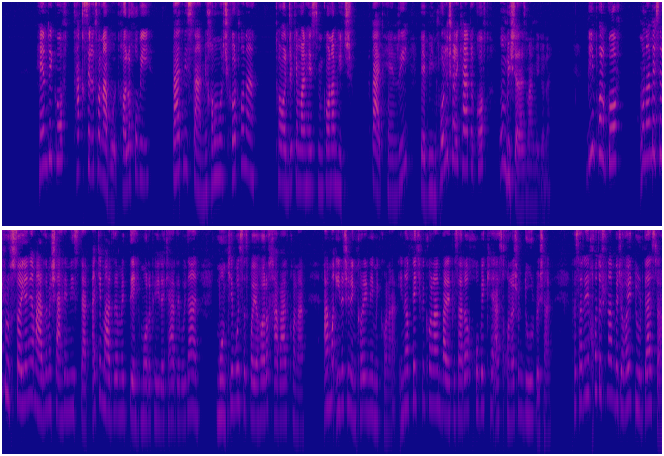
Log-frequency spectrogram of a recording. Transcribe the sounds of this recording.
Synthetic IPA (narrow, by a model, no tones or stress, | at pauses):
he̞nɾiːɡoft̪̚tʰːæɡsiɾet̪ʰonæbud̪̥hɒːlɒːxuːbi | b̥æd̪niːst̪æmmixɒːmemɒːt͡ʃʰi̥kʰɒːɾkʰo̞næn | t̪ʰɒːɔnd͡ʒɒːce̞mænhe̞sːmiːkʰonæmhiːt͡ʃʰ | b̥æd̪̥henɾiː | b̥ebinpʰole̞ʃɒːɾe̞cʰæɾd̪oɡo̞ft̪ | uːnbiʃt̪æɾæzmænmiːd̪ṵːnʔḛ | binpʰolɡoft̪̚ | uːnhæmːesleɾust̪ɒːjæncemæɾd̪ome̞ʃæhɾiːniːst̪ænd̪ʔæɟʲemæɾd̪omed̪e̞hmɒːɾopʰe̞jd̪ɒːcʰæɾd̪e̞buːd̪ænd̪ | momcʰenbuːset̪pʰɒːjeɦɒːɾɔxæbæɾkʰo̞nænd̪̥ | ʔæmːɒːʔinɒːt͡ʃʰe̞niŋkʰɒːɾiːne̞miːkʰo̞næ̰nd̪ʔinhɒːfe̞cʰɾmiːkʰo̞nænbæɾɔːjepʰe̞sæɾɒːxuːbecʰeʔæz̥xonæʃund̪uːɾbe̞ʃæn | pʰe̞sæɾɒːjexo̞d̪e̞ʃunæmbe̞d͡ʒɒːɦɒːjed̪uːɾd̪æsɾæ̰m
